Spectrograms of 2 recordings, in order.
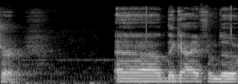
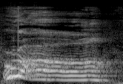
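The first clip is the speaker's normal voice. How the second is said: a higher mock dinosaur roar, far from his own voice; imitated T-Rex roar; 7 semitones higher than usual. Retelling the T-Rex answering the lion, a hammed-up roar. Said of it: "And the T-Rex like".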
